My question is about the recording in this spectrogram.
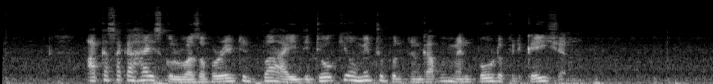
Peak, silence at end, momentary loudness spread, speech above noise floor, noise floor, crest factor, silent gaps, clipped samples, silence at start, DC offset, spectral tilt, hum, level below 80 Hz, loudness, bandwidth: -2 dBFS; 0 s; 15 LU; 21 dB; -39 dBFS; 16 dB; none; under 0.1%; 0.05 s; under 0.1%; -7.5 dB/octave; none; -36 dBFS; -18 LUFS; 12.5 kHz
